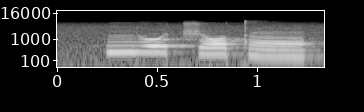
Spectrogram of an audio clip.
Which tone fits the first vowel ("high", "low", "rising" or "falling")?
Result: high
